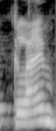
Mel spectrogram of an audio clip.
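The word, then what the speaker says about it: climb: मतलब होता है वक्ष देखिए इसे क्लाइम पढ़ेंगे क्लाइम नहीं पढ़ेंगे क्योंकि यहां बी साइलेंट है जब दो वर्ब एक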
